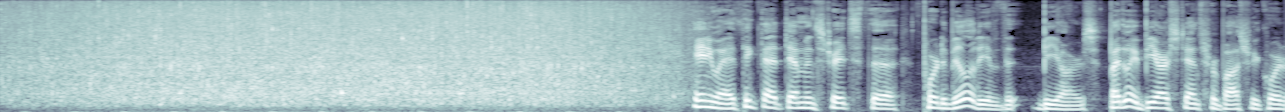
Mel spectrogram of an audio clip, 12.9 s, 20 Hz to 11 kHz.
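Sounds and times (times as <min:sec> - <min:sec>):
flowing river or stream: 0:00.0 - 0:07.0
speech: 0:06.9 - 0:12.8.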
